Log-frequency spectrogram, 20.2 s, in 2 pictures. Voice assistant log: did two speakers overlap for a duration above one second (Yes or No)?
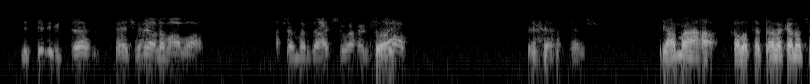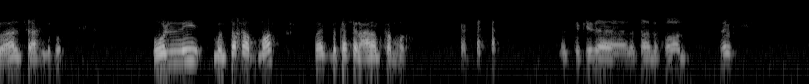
No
